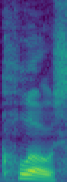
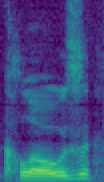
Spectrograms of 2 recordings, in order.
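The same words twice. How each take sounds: First: The word ends with a hissing s sound. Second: The word ends with a buzzing z sound. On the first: The speaker calls it right. "Close هست" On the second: The speaker calls it wrong. "من اینو close دوستان تلفظ نمی کنم"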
